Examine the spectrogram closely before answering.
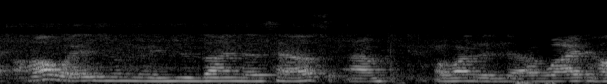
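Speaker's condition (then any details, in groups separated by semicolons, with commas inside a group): ALS; past early stages, needs lift chair, eye-gaze device; starting to lose voice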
